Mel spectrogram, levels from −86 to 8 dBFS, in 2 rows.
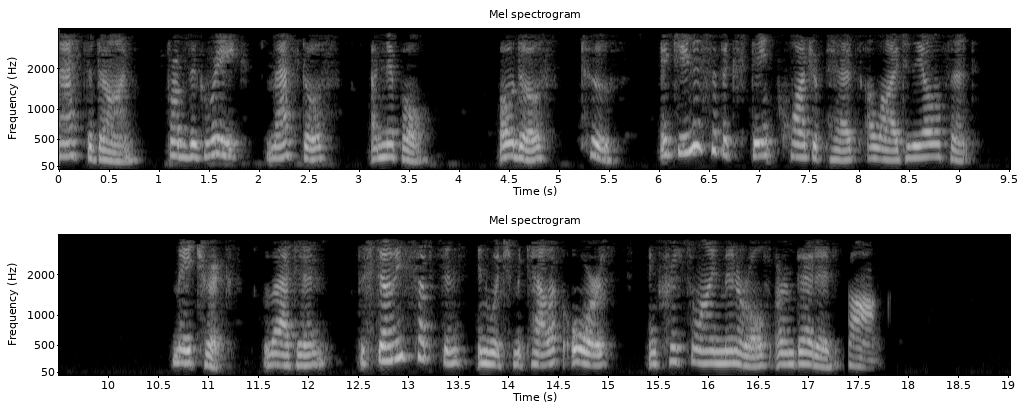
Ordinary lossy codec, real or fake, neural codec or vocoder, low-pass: MP3, 24 kbps; real; none; 3.6 kHz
